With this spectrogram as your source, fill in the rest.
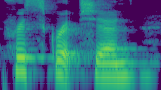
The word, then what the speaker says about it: prescription: But anyway, the stress is meant to be on the second syllable in those words. So it should be like prescription and prerogative.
